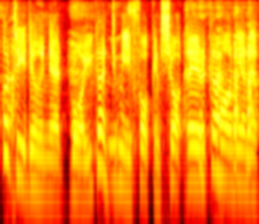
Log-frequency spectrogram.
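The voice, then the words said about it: Exaggerated put-on Irish accent. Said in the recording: “I was going straight Irish accent all fucking night”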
